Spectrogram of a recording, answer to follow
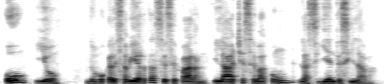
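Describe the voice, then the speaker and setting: A man's voice: a little high, a little mellow. Man teaching, checking in with "sí?". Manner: frequent checking questions, self-corrections; slow, spelled-out examples. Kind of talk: recorded slide lecture.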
